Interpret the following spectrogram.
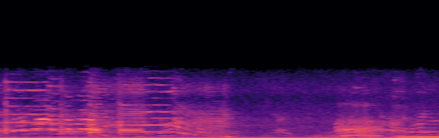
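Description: Guitar being played by hand, plucked notes ringing through the first couple of seconds and then dying away, with voices over it.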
